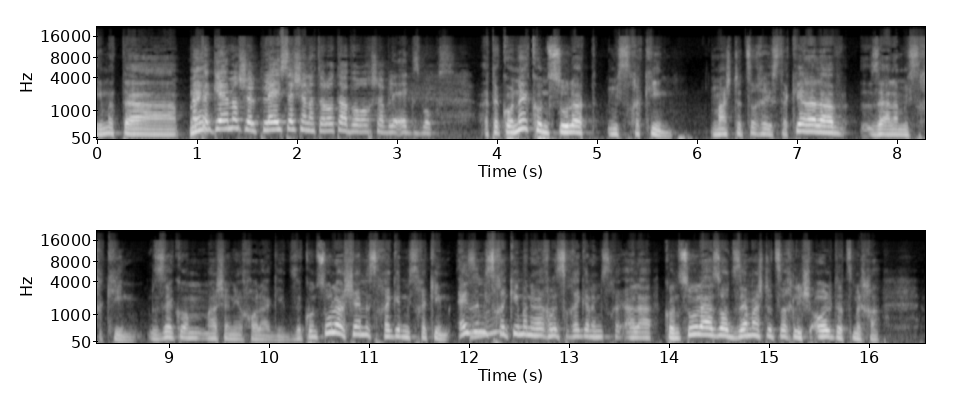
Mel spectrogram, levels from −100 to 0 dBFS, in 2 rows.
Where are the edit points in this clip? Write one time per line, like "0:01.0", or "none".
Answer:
0:00.9
0:13.9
